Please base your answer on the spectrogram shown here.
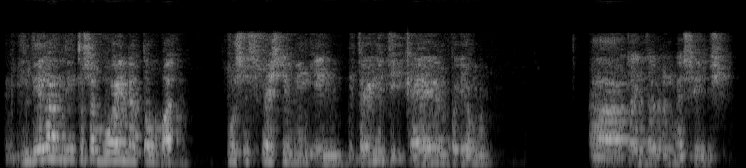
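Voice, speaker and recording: A fairly high-voiced man preaching a sermon to his congregation. He talks casually, restarting phrases and checking in with tag questions. The sound is dull and lo-fi, with heavy room echo, since he stands some way from the mic. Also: fairly even intonation, moderate pace, darkish tone, recorded from a distance, a little hiss or hum. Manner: conversational, mixes Tagalog and English, frequent restarts and tag questions. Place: church hall. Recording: echoey church hall, dull lo-fi sound, speaker off-mic.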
